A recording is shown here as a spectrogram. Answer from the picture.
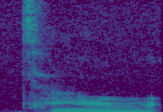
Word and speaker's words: Tao: known for performing the song tow of the T of the machine so T is spelled Tao of the machine that was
